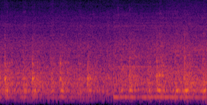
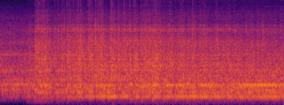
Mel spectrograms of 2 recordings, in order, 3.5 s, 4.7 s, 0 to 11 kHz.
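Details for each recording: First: Steady face-milling cut on a new steam chest valve yoke for a 1917 Vulcan Iron Works narrow-gauge steam locomotive, about 0.050 in depth of cut: soft even cutting hiss, light ticks twice a second, low hum; smooth unlabored cut leaving a nice finish. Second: Face mill cutting a Vulcan steam locomotive valve yoke: steady cutting chatter with a pulsing beat each revolution and a faint ringing tone. One tooth sounds like it is cutting heavier than the others; operator suspects mis-set inserts.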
